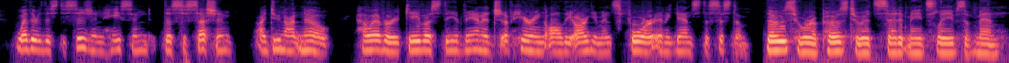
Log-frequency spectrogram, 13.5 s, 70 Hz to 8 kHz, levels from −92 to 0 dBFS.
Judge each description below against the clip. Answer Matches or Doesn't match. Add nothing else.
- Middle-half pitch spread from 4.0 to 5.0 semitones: Doesn't match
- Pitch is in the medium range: Matches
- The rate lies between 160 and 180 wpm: Matches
